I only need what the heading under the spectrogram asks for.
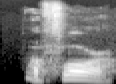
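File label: "a floor", English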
